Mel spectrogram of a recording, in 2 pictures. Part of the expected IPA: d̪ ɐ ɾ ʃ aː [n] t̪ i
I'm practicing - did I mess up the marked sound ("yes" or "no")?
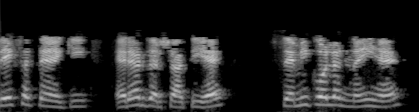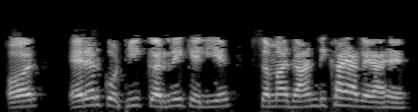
yes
